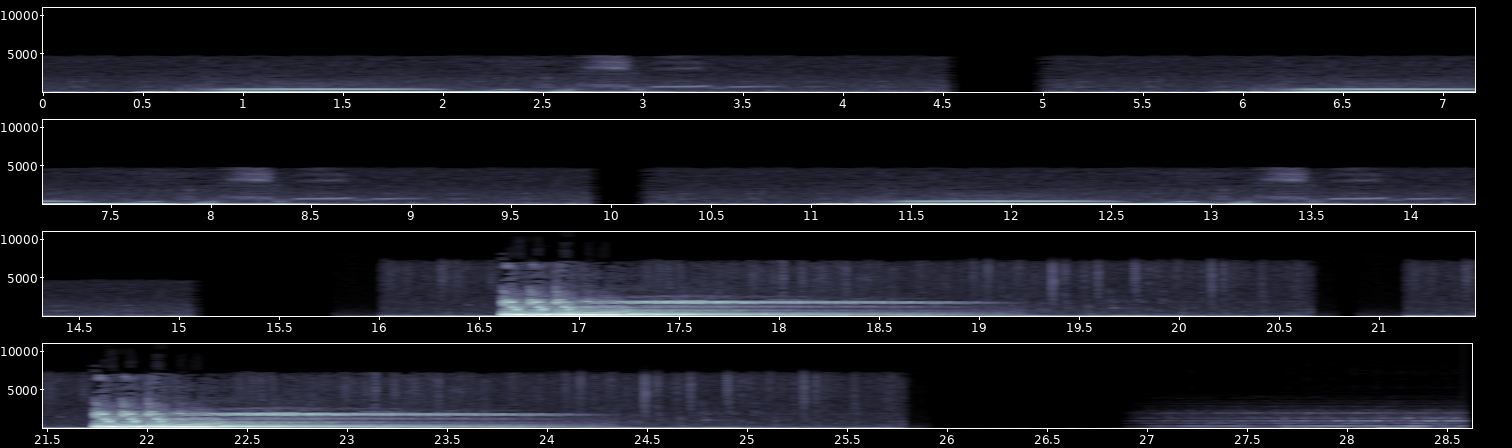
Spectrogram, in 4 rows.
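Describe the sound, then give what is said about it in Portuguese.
An underwater recording made by scientists in the Mariana Trench in 2014: three deep, droning moans in a row, then two louder, metallic twangs with ringing overtones, each separated by brief silences, with no voices. “Os pesquisadores chamam esse barulho de twang.”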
